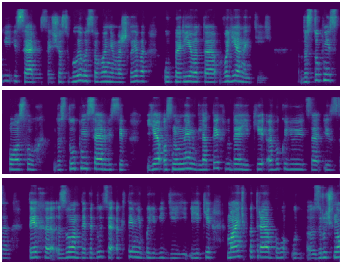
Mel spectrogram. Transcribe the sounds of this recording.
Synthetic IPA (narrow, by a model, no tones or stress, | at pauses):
ɦʲiʔisɛrʋʲisɪʃt͡ʃɔːsɔblˠɪʋɔsʲɔɦɔdʲnʲɐʋɐʒlˠɪʋɛ | upeɾʲiɔd̪ʋɔjɛnːɪxdʲij | d̪ɔst̪upnʲisʲt̚ʲpɔslˠʊx | d̪ɔst̪upnʲijʲsɛrʋʲisʲiw | jɛʔɔsnɔwnɪmd̪lʲɐt̪ɪxlʲʊd̪ɛjːɐkʲiʔeʋɐkʊjujʊt͡sʲːɐʔizt̪ɪxzɔnd̪ɛʋed̪ut͡sʲːɐʔɐkt̪ɪwnʲibɔjɔʋʲidʲijiʔijɐkʲimɑjʊtʲpɔt̪ɾɛbʊuzrʊt͡ʃnɔ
